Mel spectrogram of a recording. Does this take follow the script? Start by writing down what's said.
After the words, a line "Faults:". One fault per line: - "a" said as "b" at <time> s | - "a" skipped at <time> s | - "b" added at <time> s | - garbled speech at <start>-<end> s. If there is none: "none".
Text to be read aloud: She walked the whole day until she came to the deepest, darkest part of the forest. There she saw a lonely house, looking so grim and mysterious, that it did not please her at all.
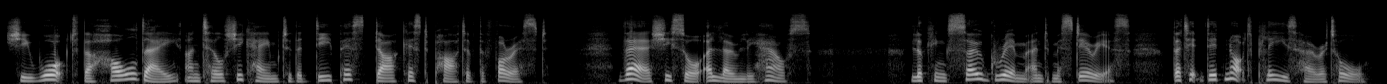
She walked the whole day until she came to the deepest, darkest part of the forest. There she saw a lonely house, looking so grim and mysterious, that it did not please her at all.
Faults:
none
